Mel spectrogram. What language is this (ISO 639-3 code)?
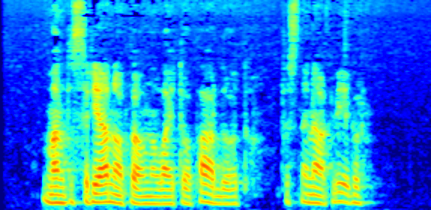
lav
